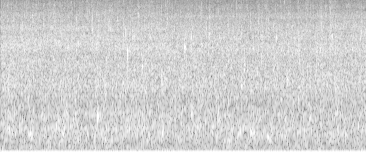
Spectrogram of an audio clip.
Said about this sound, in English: As it babbles over the rocks, the water's glinting in the sunshine, which is producing this beautiful backdrop to the daffodils.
